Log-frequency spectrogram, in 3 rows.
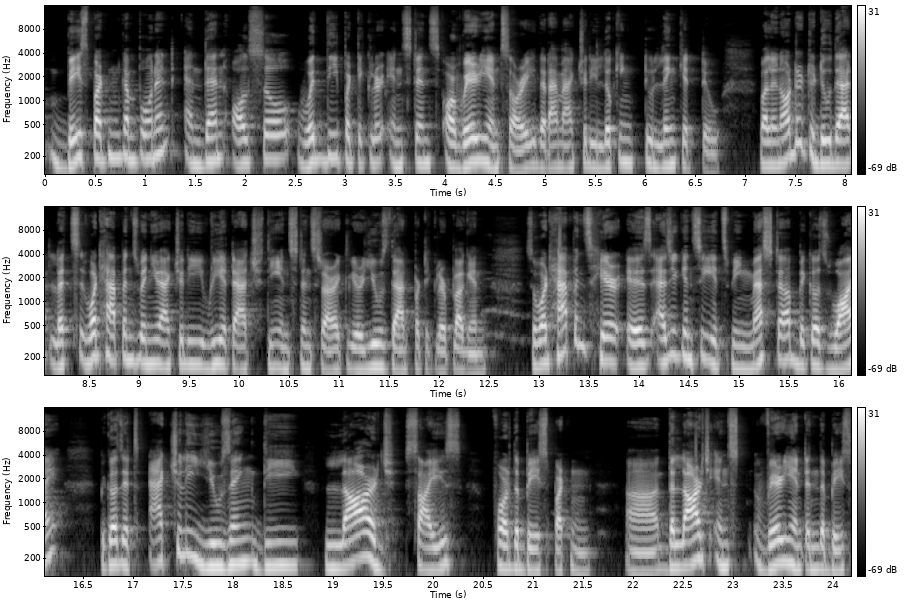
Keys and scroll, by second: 7.7 super+p, 10.3 Return, 20.1 Escape.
